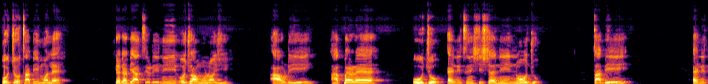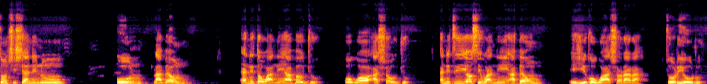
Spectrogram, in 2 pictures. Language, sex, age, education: Yoruba, male, 30-45, primary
